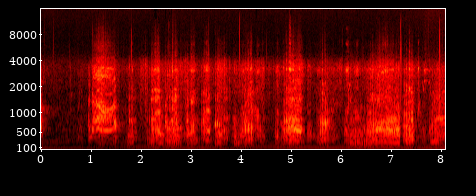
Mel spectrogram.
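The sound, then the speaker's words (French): A man's voice imitates a rapid string of animal cries, barking, chirping, meowing, yapping and cackling, in a 1947 recording from Paris. The bursts are loud, varied and closely packed over a steady low hum. “Il aboie, il piaille, il miaule, il jappe, il caquette.”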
